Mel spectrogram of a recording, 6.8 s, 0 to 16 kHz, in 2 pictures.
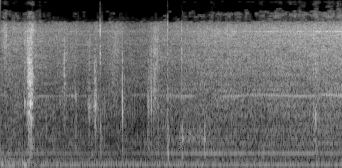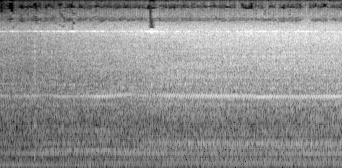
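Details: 2015 Kia Forte 1.6L turbo with 71,000 miles, left running a while: a few clicks, then the engine settles into a steady, even hum that swells slightly. Earlier codes were reset and did not return. Healthy start and idle.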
